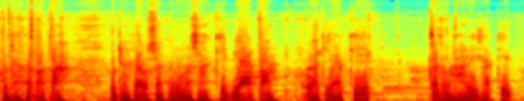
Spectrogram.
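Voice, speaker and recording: A man's voice: low-pitched, flat delivery, quick pace, close to an everyday voice. Guy playing a sick husband, weak and sorry sounding, music going behind him. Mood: weak, apologetic. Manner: weak, pained, apologetic. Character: sick, ashamed young husband, gentle toward wife. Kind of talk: short film acting. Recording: background music under the dialogue.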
